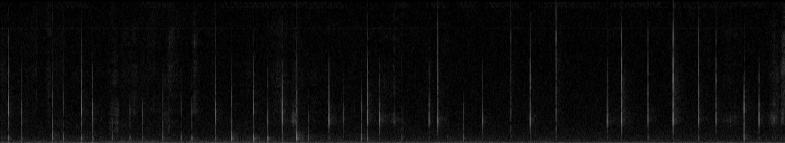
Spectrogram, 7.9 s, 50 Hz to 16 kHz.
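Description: Long nails tap and scratch across the aluminium back of a silver iPhone, producing a quick, irregular stream of about 32 sharp, bright clicks with almost no ring. Soft scratching fills the gaps over a steady low background hum.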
